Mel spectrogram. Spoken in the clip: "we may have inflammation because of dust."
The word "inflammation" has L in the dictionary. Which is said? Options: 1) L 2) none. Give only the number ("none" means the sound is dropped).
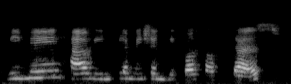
1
